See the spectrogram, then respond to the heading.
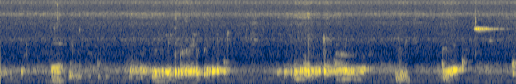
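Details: Pet's stomach growling: low gurgling rumbles in several bursts over a few seconds, quiet room noise between; borborygmi.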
